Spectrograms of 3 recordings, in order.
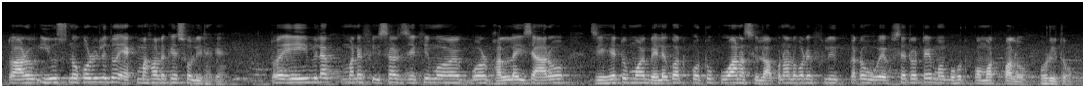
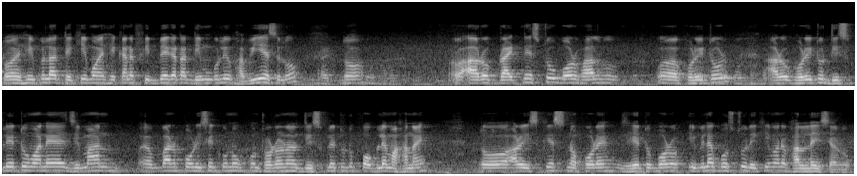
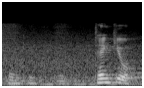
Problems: none marked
